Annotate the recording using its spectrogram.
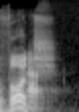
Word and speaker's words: Łódź: I'm in Łódź. – Oh, Łódź. – L-O-D-Z with the Łódź.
